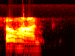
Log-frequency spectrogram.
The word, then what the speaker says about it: Cochan: That would be, you can correct me if I say this wrong, it's spelled C-O-C-H-A-N. Sohan, is that how you say it? – Sohan.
